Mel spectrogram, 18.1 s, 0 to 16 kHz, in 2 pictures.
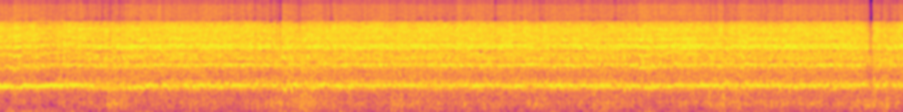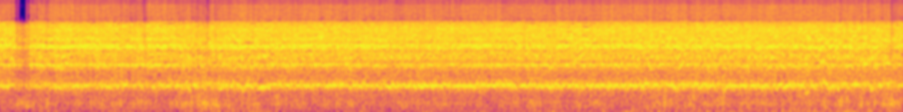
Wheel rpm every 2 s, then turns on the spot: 230, 240, 230, 230, 230, 230, 230, 230, 240.
none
